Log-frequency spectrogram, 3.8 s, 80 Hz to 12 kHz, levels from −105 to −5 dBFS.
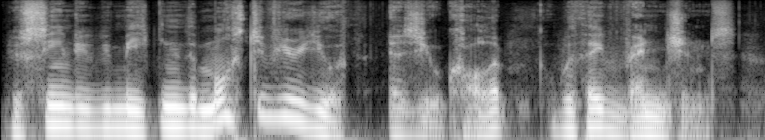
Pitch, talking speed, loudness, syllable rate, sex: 115 Hz, 265 wpm, -17 LUFS, 5.6 syllables/s, male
